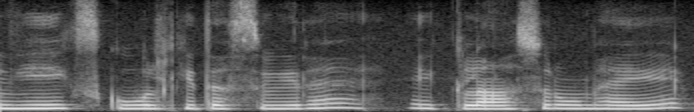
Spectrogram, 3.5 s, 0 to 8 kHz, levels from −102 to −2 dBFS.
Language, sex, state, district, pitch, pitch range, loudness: Hindi, female, Uttar Pradesh, Lalitpur, 255 Hz, 250-270 Hz, -17 LUFS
